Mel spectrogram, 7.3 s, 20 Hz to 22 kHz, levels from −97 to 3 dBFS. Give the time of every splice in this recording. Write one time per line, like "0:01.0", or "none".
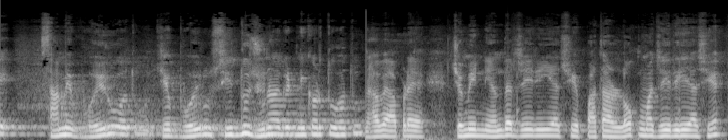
0:03.7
